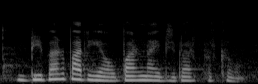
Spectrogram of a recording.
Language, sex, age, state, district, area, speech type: Bodo, female, 30-45, Assam, Kokrajhar, rural, spontaneous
